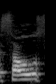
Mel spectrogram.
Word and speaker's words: Psoas: Psoas में, 'p' silent होता है। सोआस मांसपेशी, या आप इसे जो भी कहते हैं, ठीक है ना?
